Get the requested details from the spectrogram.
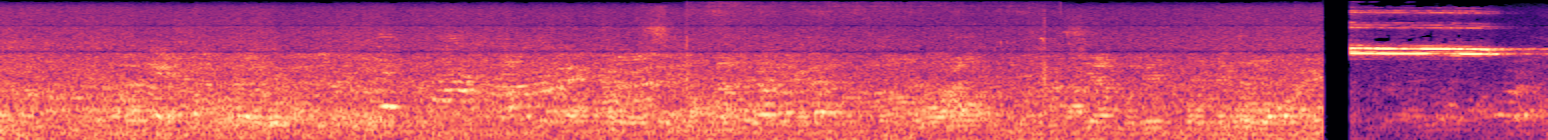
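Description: A group of young men chatter outdoors.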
